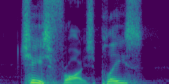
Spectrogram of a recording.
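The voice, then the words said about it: Poor attempt at Australian accent. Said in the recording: “I just don't have an Australian accent, but wouldn't that be awesome if I did? ... that probably wasn't even like, that was like Australian Arkansas or something.”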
